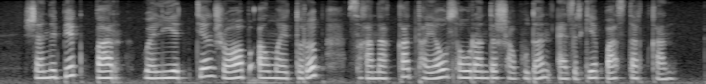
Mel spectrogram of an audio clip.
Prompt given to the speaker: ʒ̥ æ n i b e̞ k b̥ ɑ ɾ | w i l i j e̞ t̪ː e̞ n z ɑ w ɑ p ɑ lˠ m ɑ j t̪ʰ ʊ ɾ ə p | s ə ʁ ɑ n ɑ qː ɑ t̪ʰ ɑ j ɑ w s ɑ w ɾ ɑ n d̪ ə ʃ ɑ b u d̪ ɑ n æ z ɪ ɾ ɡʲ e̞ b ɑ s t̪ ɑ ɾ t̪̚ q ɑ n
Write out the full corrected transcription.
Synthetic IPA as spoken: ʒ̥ æ n ɪ b e̞ k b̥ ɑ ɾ | w æ l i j e̞ t̪ː e̞ n ʒ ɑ w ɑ p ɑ lˠ m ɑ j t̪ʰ ʊ ɾ ə p | s ə ʁ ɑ n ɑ qː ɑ t̪ʰ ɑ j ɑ w s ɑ w ɾ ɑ n d̪ ə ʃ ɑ b u d̪ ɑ n æ z ɪ ɾ ɡʲ e̞ b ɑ s t̪ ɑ ɾ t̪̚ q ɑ n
